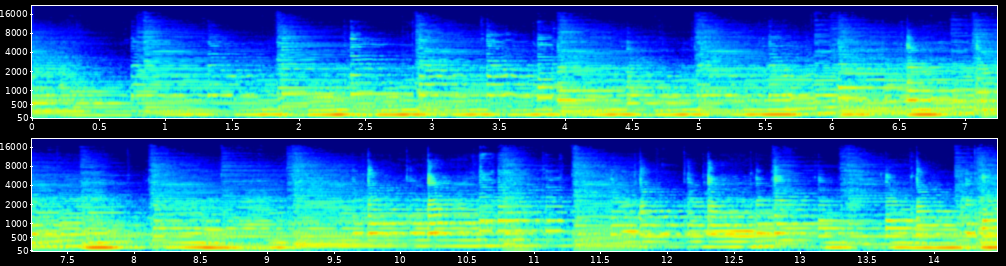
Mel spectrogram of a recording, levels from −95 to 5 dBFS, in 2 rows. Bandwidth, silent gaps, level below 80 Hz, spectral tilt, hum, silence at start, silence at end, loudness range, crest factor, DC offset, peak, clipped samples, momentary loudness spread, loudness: 11.5 kHz; none; -64 dBFS; -7 dB/octave; none; 0 s; 0 s; 3 LU; 16 dB; under 0.1%; -12 dBFS; under 0.1%; 8 LU; -29 LUFS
